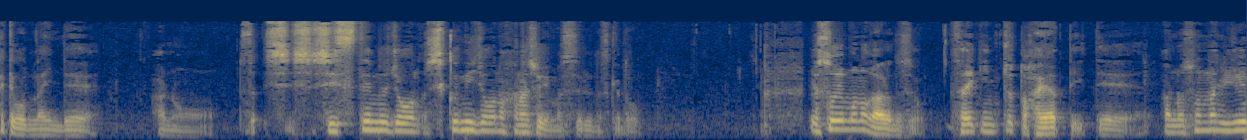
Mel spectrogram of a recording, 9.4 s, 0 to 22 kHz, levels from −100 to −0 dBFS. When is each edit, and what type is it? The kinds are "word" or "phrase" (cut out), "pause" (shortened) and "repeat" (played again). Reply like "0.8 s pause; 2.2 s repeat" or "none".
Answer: 6.0 s pause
